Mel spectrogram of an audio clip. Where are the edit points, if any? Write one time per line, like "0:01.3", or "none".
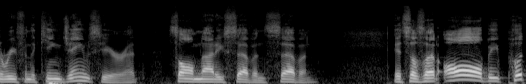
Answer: none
